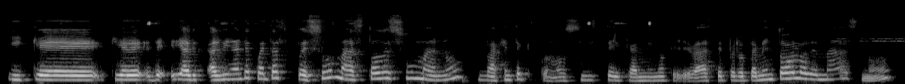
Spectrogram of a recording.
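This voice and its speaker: Speaking at a fairly slow pace, a woman with an unremarkable speaking voice uses lively intonation and a fairly high pitch, her loudness swinging widely. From Mexico City and Toluca. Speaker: photojournalist. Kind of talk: interview.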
